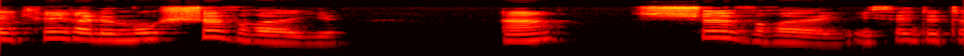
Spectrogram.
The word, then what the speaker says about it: chevreuil: Le son œil s'écrit E-U-I-L.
